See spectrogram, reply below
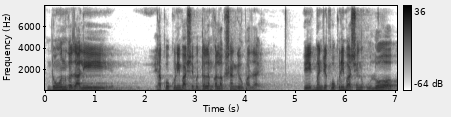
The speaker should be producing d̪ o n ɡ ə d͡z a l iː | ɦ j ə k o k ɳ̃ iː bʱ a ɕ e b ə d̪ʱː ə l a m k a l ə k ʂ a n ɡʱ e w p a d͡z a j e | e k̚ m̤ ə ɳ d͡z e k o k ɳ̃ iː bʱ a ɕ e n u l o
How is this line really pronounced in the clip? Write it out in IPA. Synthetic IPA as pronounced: d̪ o n ɡ ə d͡z a l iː | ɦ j a k o k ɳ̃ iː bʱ a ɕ e b ə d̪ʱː ə l a m k a l ə k ʂ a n ɡʱ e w p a d͡z a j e | e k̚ m̤ ə ɳ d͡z e k o k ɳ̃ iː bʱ a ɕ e n u l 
